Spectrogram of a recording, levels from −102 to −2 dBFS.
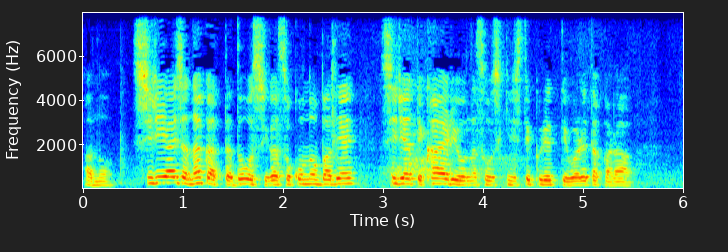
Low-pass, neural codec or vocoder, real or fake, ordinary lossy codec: none; none; real; none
